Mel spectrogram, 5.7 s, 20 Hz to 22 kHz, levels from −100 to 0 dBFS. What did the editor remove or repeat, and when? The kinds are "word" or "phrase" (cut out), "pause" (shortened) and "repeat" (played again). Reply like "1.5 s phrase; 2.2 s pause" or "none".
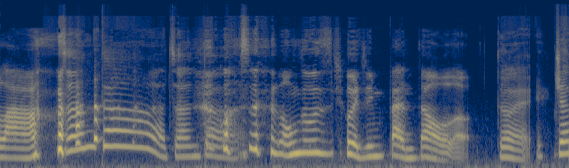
3.3 s word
